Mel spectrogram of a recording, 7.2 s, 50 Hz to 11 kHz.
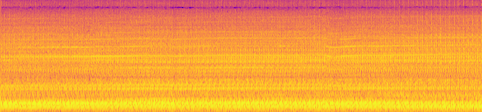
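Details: Revived Chevy inline six (230 or 250, uncertain) with formerly stuck valves, strapped down and revved hard: loud, ragged, uneven running at high revs with no steady beat as the engine floats its valves.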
